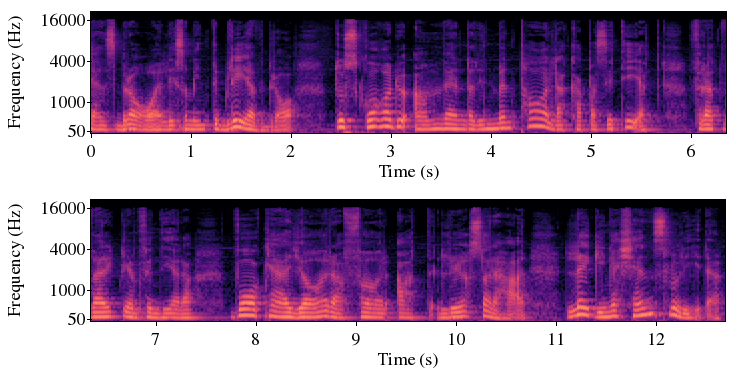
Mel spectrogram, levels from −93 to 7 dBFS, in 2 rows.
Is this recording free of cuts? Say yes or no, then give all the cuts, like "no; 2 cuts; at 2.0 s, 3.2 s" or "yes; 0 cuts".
yes; 0 cuts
